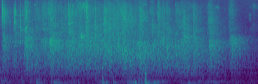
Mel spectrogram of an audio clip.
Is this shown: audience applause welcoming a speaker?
yes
